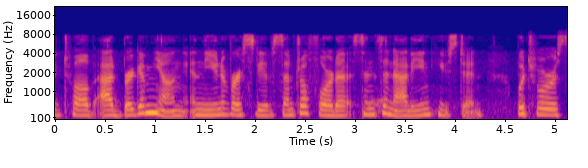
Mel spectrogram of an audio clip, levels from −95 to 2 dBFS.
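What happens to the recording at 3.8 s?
Likely an echo leak: an echo canceller on a loudspeaker side failed to remove what its microphone picked up, sending it back. From 3.78 to 4.05 s, a very faint copy of the speech, delayed by about 416 ms, trails far beneath it.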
